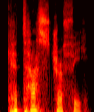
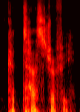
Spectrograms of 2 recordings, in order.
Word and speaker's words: catastrophe: this is catastrophe catastrophe the stress on the second a c a t a s t r o p h e catastrophe so catastrophe yes because I would often hear a lot of people saying catastroph or uh but the the E for some reason uh we pronounce like an e it doesn't make any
